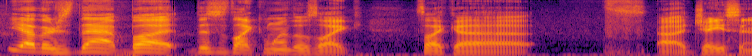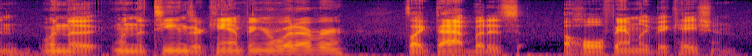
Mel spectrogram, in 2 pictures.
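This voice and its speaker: A young man hosting a casual podcast, loud and excitable, laughing often. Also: lowish voice, normal speed, clean tone, dry recording. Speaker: podcast host. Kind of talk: casual chat.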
